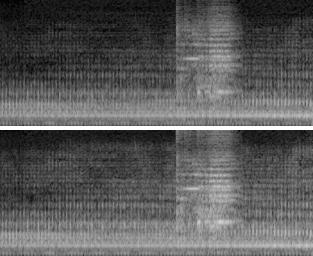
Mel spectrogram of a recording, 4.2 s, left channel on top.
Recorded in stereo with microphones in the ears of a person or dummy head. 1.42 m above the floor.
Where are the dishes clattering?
30° right (ahead or behind).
